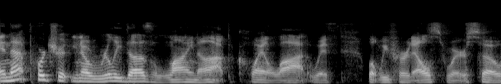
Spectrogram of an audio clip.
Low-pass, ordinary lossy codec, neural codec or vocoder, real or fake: 7.2 kHz; AAC, 32 kbps; none; real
